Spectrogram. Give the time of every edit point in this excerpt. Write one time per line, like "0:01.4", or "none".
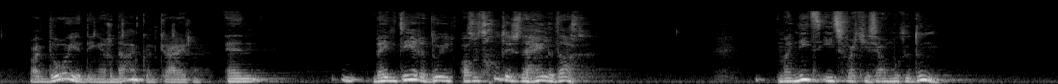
0:02.1
0:04.5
